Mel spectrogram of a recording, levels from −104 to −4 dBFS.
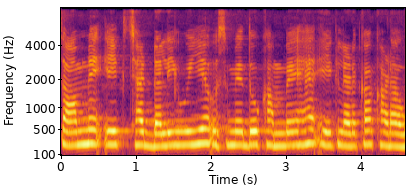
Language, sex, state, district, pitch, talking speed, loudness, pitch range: Hindi, female, Jharkhand, Jamtara, 225 Hz, 155 wpm, -13 LUFS, 220-235 Hz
